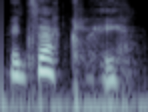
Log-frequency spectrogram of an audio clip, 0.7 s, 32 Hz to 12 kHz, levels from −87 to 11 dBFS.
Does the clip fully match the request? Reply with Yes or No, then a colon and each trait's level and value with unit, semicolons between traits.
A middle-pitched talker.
No: high, 215 Hz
